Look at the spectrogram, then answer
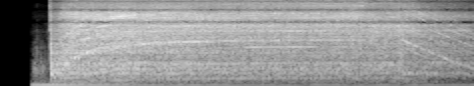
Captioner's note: sound of Saw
